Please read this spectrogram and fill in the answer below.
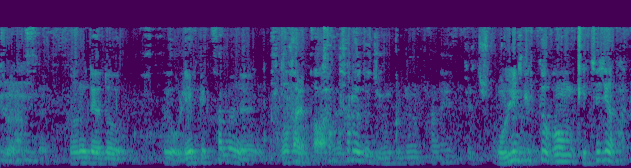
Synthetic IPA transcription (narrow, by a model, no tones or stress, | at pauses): ʌna̰s͈ʌ̰jo̰kɯɾʌnde̞do | kʰoioɭʎːimpʰik̚hamjʌnɯnkadʌɡaɭk͈a̰atʰaɾɯdot͡ɕiɡɯmkɯɾɯnpʰanet͡ɕe | oʎːimpʰik̚t͈oɡʌmket͡ɕʰed͡ʑiɡapak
